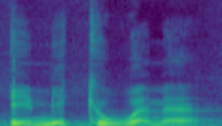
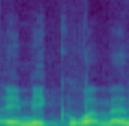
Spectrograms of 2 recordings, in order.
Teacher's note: quand vous avez par exemple un ne, final qui rencontre un we, ça devient un we gémini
